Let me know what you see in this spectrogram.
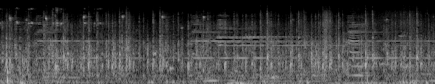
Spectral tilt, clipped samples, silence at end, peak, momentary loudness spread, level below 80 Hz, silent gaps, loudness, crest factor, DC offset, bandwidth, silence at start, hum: -3 dB/octave; under 0.1%; 0 s; -6 dBFS; 3 LU; -38 dBFS; none; -26 LUFS; 20 dB; under 0.1%; 17 kHz; 0 s; none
